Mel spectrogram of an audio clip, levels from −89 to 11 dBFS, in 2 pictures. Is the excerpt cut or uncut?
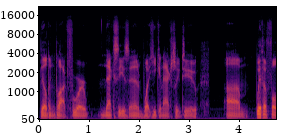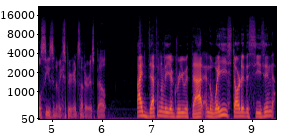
uncut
